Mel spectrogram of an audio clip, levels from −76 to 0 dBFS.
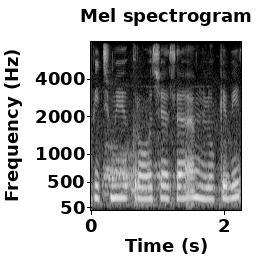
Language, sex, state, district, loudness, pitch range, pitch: Hindi, female, Chhattisgarh, Raipur, -14 LUFS, 210-225 Hz, 215 Hz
